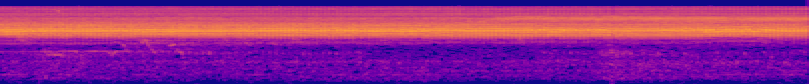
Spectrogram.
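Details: A continuous high, hissing buzz from an Ezo cicada, level and unchanging throughout, like a sustained electric whine with no breaks or rhythm.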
